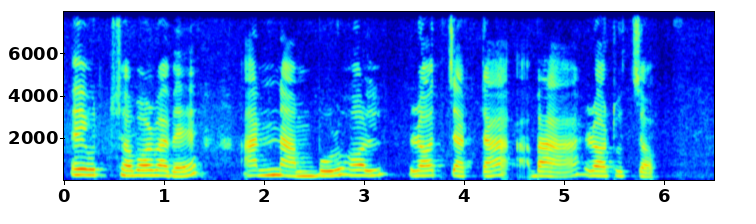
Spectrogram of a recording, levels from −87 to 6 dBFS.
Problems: constant background noise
